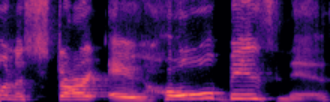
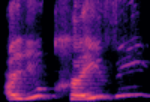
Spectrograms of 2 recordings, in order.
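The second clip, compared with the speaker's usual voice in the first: incredulous, higher; 11 semitones higher than usual. Retold or imitated. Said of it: "And I'm like".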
